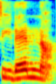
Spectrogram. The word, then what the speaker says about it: sirena: You have to roll your R to say it. It's Sirena.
